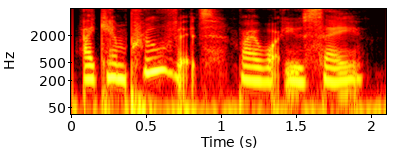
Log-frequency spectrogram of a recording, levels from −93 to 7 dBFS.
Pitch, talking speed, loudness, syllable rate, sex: 230 Hz, 230 wpm, -17 LUFS, 5.0 syllables/s, female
